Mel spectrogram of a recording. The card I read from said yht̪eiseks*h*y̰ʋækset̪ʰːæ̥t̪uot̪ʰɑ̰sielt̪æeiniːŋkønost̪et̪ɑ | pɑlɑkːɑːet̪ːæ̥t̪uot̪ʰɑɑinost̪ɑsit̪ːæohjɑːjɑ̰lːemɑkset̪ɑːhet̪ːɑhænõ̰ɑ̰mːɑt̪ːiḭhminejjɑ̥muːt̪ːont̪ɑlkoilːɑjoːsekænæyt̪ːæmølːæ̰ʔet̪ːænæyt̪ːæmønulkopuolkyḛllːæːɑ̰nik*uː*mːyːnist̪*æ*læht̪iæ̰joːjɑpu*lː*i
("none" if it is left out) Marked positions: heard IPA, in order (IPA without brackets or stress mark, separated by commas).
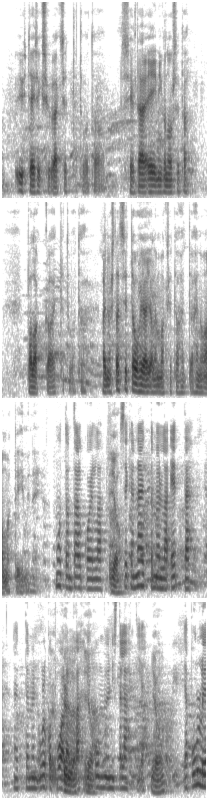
h, u, æ, lː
